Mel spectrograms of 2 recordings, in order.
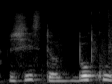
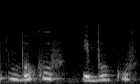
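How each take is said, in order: First: Slow, drawn-out "beaucoup" with a rising end; stretched beaucoup. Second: Giggly whispered aside; laughing whisper. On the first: To viewers about her full lips, a slow rising "beaucoup". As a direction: linger on "beaucoup", letting it rise. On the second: To viewers about her big lips, whispered with a laugh. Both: Real, not acted.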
